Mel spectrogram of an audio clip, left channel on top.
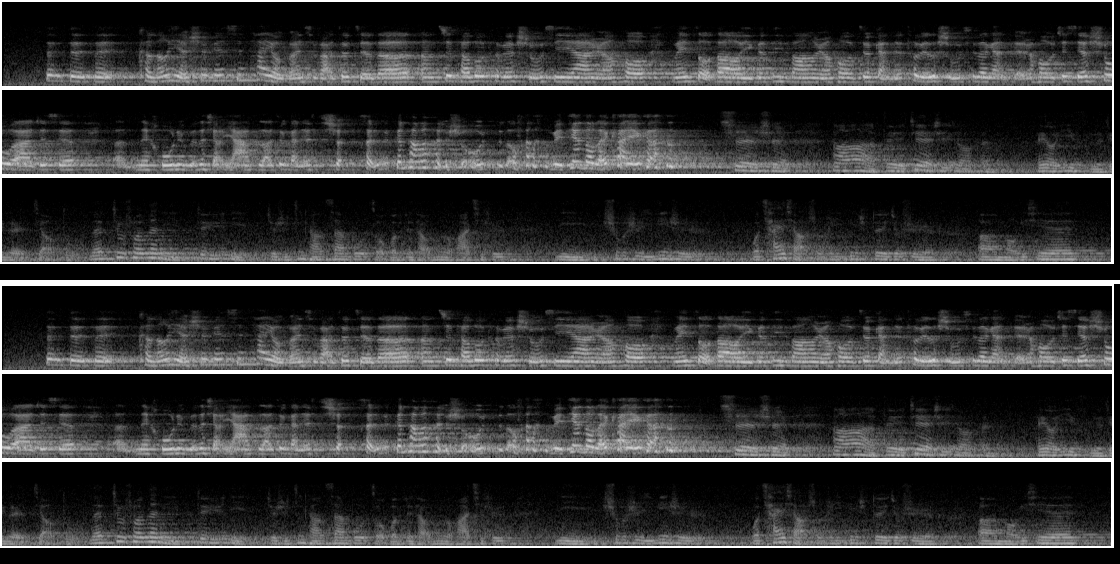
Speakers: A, on the left; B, on the right.
A: 对对对，可能也是跟心态有关系吧，就觉得嗯这条路特别熟悉呀，然后每走到一个地方，然后就感觉特别的熟悉的感觉，然后这些树啊，这些呃那湖里面的小鸭子啊，就感觉是很跟它们很熟，你知道吧？<laughs> 每天都来看一看，
B: 是是啊，对，这也是一种很很有意思的这个角度。那就说，那你对于你就是经常散步走过的这条路的话，其实你是不是一定是，我猜想是不是一定是对，就是呃某一些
